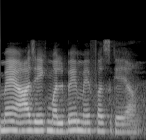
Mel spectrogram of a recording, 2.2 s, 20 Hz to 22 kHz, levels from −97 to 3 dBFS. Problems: constant background noise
